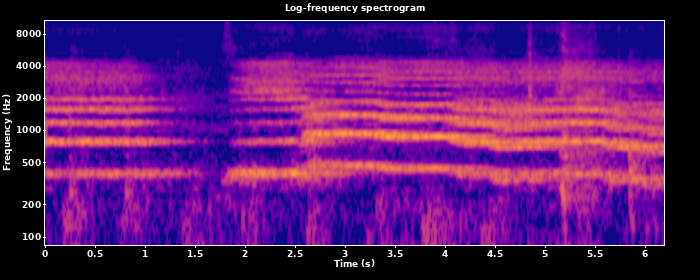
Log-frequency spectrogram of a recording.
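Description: Mixed choir singing held chords. The chord fades away about a second and a half in, and after a brief pause the voices come back in and move through new sustained chords.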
